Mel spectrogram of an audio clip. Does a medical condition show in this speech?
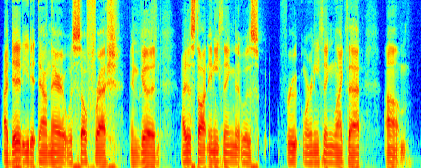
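No.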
